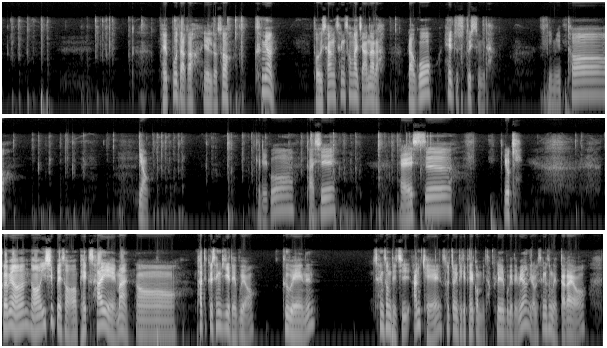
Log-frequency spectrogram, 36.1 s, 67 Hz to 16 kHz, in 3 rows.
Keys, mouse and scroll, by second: 0.5 Delete, 0.8 1, 1.5 KP_0, 2.1 Left, 2.1 Delete, 2.1 Right, 2.1 ctrl+v, 2.1 click, 2.1 KP_0, 2.1 1, 4.3 BackSpace, 4.6 Left, 4.6 Delete, 4.6 Right, 4.6 click, 4.6 1, 6.6 click, 9.1 Left, 9.1 Delete, 9.1 Right, 9.1 KP_0, 9.1 1, 9.2 Return, 11.1 Delete, 11.1 KP_0, 11.1 1, 11.5 middle click, 11.5-12.2 scroll down 1, 12.3 click, 12.8 ctrl+c, 13.2 click, 14.1 click, 15.1 Delete, 16.6 0, 16.9 Right, 17.9 Left, 17.9 Right, 17.9 Delete, 17.9 ctrl+v, 17.9 ctrl+c, 17.9 click, 17.9-19.6 typing, 18.2 Return, 22.6 middle click, 23.5 click, 28.9 click, 29.1 middle click, 29.7 middle click, 29.7-30.0 scroll down 1, 29.7-30.8 typing, 30.3 middle click, 30.3 click, 30.3-30.6 scroll up 1, 30.8 scroll down 1, 32.9 click, 33.7 click.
